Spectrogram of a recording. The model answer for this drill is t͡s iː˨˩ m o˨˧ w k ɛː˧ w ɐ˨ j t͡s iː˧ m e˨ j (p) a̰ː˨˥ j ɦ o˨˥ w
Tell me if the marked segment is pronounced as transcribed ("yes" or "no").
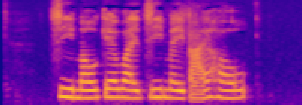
yes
